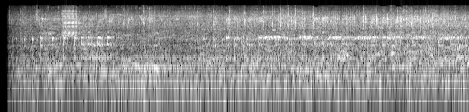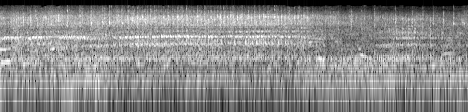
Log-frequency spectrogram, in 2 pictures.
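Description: Moped engines buzz and putter close by as they ride past.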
